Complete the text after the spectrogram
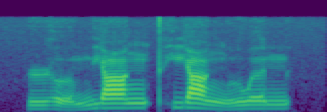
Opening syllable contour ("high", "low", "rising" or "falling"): low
